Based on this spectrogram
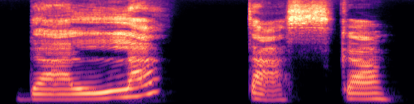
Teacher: Dalla tasca. Atenção com a dupla L de dalla e o A bem aberto de tasca.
